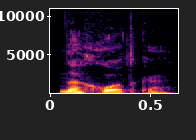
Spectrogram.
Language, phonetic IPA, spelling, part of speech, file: Russian, [nɐˈxotkə], находка, noun, Ru-находка.ogg
- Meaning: find, discovery (anything that is found, especially by good fortune)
